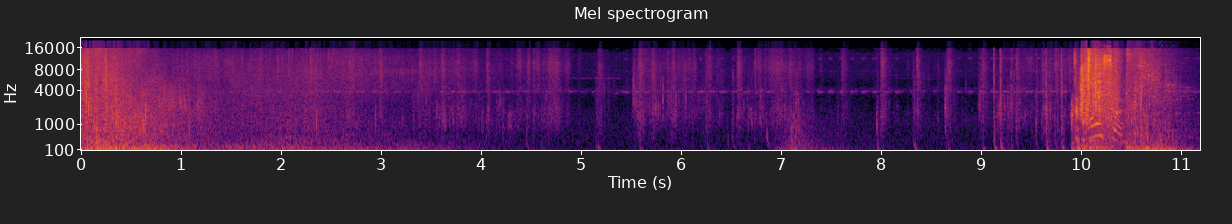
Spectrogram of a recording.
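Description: Confringo spell explosion in Hogwarts Legacy, heard as a loud booming burst at the start and another heavy blast near the end, with quieter footsteps and small impacts in between.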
